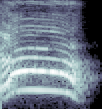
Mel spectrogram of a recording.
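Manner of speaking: very high, loud imitated shriek; a startled mother's shriek, hammed up; imitating mum's scream. Son mimicking his startled mum's loud high scream. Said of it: "She screamed and she went".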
